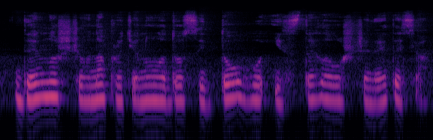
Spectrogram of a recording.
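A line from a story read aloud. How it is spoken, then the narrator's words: Gloomy voice breaking silence. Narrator (Ukrainian): сказав похмурим голосом, розриваючи мовчання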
